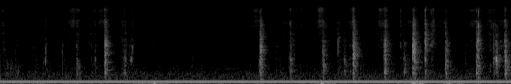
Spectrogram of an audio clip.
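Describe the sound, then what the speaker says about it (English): Cards riffle and snap in quick bursts, a deck being shuffled repeatedly at close range over a steady low hum. "we're gonna shuffle this deck"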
